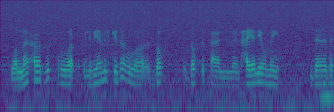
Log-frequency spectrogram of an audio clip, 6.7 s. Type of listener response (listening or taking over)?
listening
